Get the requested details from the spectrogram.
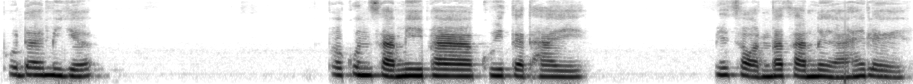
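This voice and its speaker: A chatty woman with a Northeastern Thai Isan accent talks to her live-stream viewers, greeting and thanking each by name. Her voice sits a little high yet sounds mellow and soft. She speaks into a phone. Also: fairly even intonation, a little slow. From Sakon Nakhon, Northeast Thailand.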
